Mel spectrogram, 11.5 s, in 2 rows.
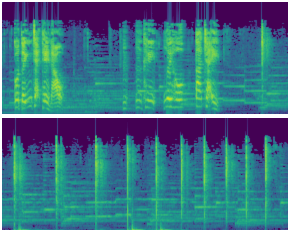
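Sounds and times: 
speech: 0.2s - 1.3s, 2.4s - 4.5s
slow crisp hand claps: 5.2s - 5.4s, 6.0s - 7.0s, 7.6s - 11.2s.

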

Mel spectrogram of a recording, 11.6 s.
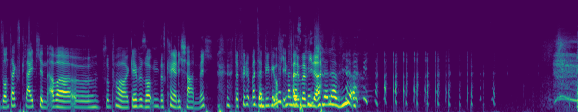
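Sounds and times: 
speech: 0.0s - 7.6s
breathy laughter: 7.1s - 11.5s
harsh raspy cough: 11.2s - 11.5s.

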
